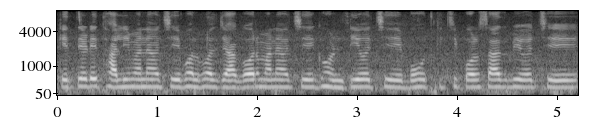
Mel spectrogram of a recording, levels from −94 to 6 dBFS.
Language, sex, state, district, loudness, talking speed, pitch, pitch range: Odia, female, Odisha, Sambalpur, -18 LUFS, 195 wpm, 220 Hz, 215-225 Hz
